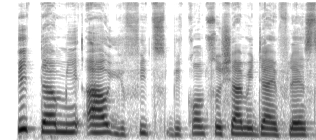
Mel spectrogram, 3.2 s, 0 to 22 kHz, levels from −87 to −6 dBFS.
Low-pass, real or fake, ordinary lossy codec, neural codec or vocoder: none; real; none; none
